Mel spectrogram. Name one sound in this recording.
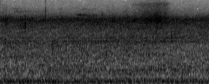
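A monkey chews food.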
